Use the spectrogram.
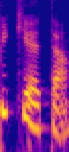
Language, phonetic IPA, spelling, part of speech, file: Polish, [pʲiˈcɛta], pikieta, noun, Pl-pikieta.ogg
